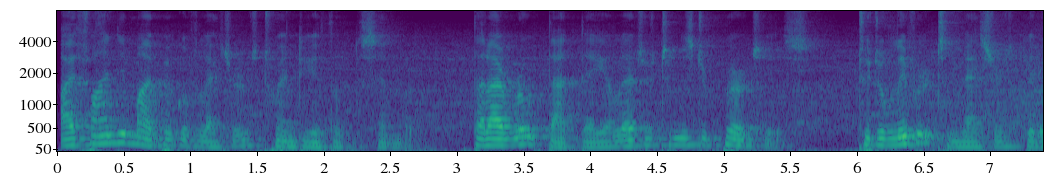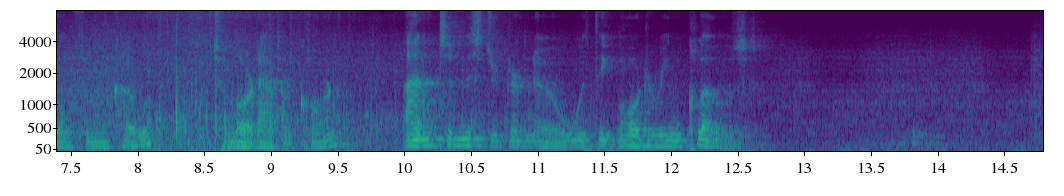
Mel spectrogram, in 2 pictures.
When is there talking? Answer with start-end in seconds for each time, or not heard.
0.0-12.6.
